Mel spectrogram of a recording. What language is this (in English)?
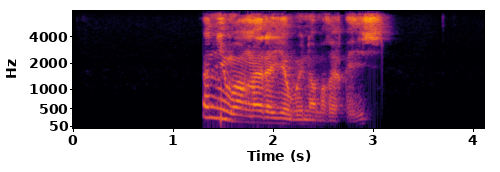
Kabyle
